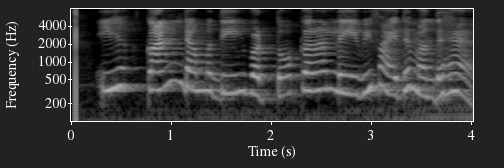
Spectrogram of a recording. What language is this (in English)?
Punjabi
